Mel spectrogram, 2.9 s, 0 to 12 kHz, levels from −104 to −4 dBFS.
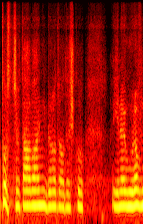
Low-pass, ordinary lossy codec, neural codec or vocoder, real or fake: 10.8 kHz; Opus, 16 kbps; codec, 16 kHz in and 24 kHz out, 0.9 kbps, LongCat-Audio-Codec, four codebook decoder; fake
